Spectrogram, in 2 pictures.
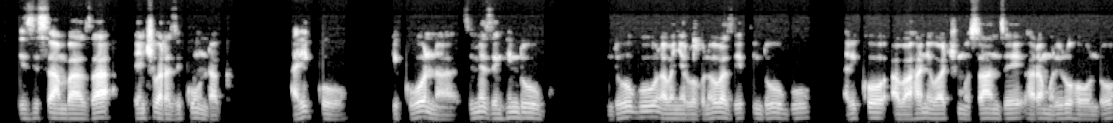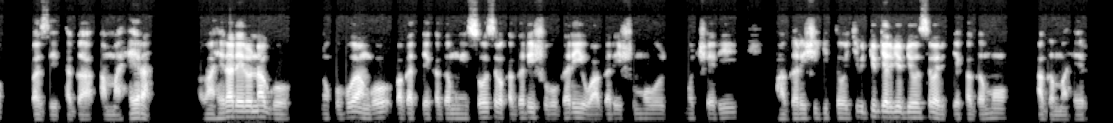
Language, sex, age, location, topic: Kinyarwanda, male, 36-49, Musanze, agriculture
